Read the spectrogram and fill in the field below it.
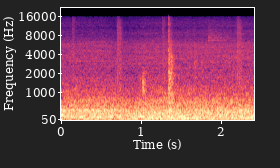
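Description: A toilet lid clicks as it is lifted.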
